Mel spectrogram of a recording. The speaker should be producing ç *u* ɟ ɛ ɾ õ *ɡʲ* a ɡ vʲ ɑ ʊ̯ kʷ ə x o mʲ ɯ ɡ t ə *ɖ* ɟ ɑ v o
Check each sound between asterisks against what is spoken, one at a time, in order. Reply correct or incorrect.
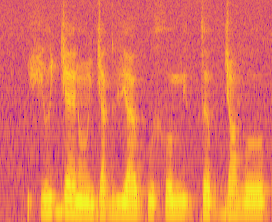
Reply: incorrect: ɯ, incorrect: ɟ, incorrect: b

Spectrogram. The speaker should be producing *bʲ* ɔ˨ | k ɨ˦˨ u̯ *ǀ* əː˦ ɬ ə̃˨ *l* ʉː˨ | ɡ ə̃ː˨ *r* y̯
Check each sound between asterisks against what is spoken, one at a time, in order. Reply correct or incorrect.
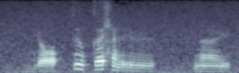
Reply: correct, incorrect: k, incorrect: r, incorrect: none

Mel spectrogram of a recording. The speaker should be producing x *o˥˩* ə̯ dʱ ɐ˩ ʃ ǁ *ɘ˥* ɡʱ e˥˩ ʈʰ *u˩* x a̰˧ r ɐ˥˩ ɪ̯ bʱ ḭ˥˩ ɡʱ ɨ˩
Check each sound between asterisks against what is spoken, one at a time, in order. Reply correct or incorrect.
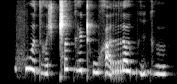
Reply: incorrect: u˥˩, correct, incorrect: u˩˥

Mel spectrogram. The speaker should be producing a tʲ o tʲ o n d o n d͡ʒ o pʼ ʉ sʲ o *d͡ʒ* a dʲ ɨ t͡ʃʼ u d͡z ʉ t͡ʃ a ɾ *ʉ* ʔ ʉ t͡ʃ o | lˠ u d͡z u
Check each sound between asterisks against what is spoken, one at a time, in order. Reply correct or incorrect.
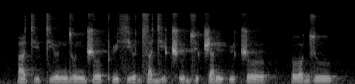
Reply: incorrect: d͡z, incorrect: ɨ

